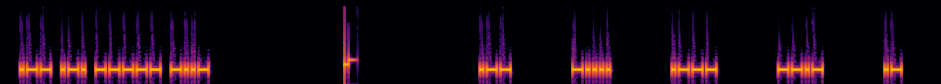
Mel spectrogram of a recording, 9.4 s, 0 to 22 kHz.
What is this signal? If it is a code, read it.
Morse code, heard as a keyed tone, about 36 wpm, spaced as for 17 wpm, 700 Hz. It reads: WR0X W6JQA
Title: USA Call Signs - 6x Character Spacing - 35wpm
